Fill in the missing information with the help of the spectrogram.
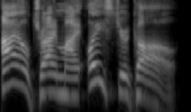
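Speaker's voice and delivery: high-pitched, determined character voice; SpongeBob. A narrator's reading. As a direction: declare it eagerly in a high cartoon voice. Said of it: "said SpongeBob".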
